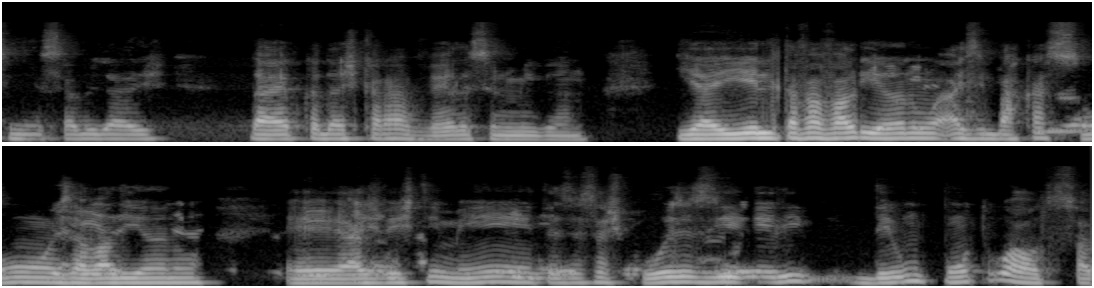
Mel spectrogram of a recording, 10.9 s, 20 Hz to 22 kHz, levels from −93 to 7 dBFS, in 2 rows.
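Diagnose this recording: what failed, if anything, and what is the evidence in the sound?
A faint copy of the speech trails about 401 ms behind at 0.01–0.3 s and 0.8–1.24 s. A louder copy trails 344 ms behind at 7.3–7.58, 8.09–8.32 and 9.09–9.27 s, growing stronger each time. This is echo leak, likely from the far end's echo canceller in call processing letting loudspeaker pickup return.

The speech dips sharply, by up to roughly 40 dB, in pieces between 3.91 and 6.91 s, and by roughly 30 dB between 7.39 and 9.28 s. This is speech suppressed in double talk, likely from the echo canceller muting the talker while both sides spoke.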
